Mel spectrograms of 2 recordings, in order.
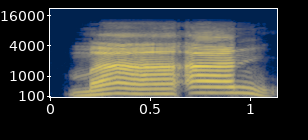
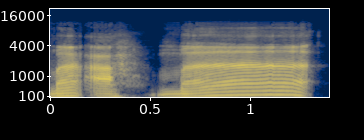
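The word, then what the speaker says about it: معًا: 2 patah dibaca 1 jika dihentikan. Ma'an, dihentikan jadi gimana Bu? Bacanya. Ma'a. Jangan dahanya Bu, jangan ma'ah. Direm. Ujung-ujungnya seperti ada kak.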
